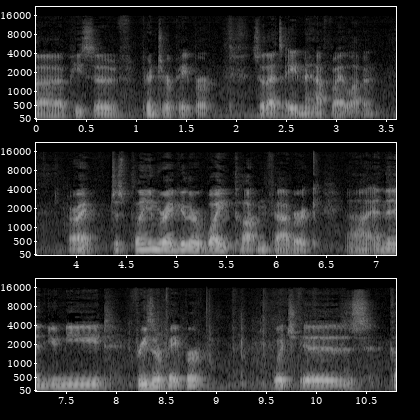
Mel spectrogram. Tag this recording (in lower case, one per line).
speech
